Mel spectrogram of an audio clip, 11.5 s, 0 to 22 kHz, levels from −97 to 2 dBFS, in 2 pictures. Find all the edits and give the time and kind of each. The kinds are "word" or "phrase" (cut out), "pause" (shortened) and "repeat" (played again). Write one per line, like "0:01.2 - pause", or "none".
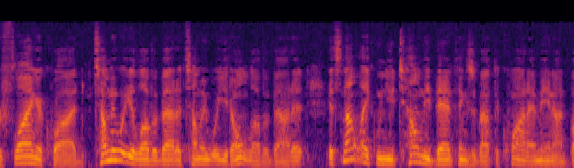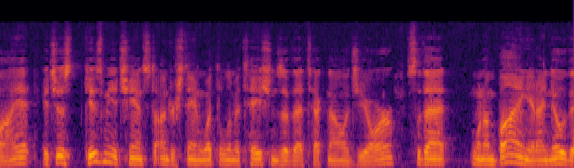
0:00.9 - pause
0:06.1 - pause
0:09.8 - pause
